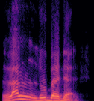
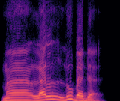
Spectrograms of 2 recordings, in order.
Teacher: Lal lubada ini idgham kamil, idgham atau huruf lam yang fathah tanwin masuk secara sempurna ke huruf lam selanjutnya.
